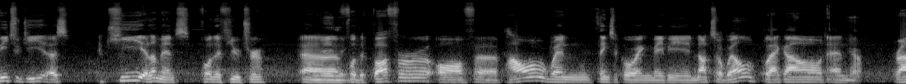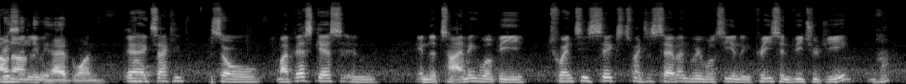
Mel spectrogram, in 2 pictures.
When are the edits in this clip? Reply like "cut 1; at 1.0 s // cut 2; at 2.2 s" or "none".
none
